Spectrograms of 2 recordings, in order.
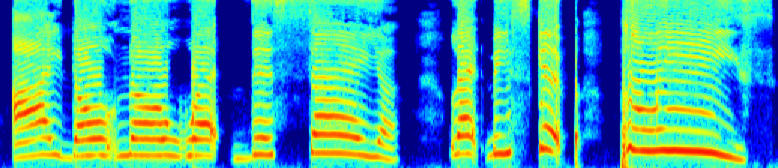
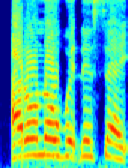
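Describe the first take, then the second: First: Very slow, drawn-out whine; slow, helpless whining; whiny stalling. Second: Said in the usual way. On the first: Acted. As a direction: stretch every word out like a lost kid. Pleading with the Spanish program.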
